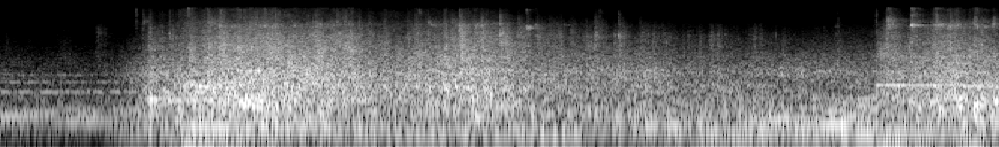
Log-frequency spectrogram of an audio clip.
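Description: A metal roller shutter rattles as it is pushed open.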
